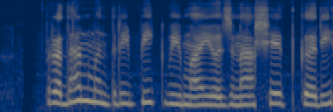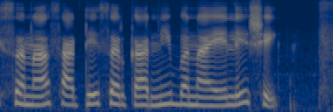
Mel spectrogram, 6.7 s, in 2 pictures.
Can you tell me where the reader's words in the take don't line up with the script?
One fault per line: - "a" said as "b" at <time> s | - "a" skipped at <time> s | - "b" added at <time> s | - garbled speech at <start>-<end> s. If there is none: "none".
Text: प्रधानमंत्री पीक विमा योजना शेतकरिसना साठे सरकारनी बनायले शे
none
